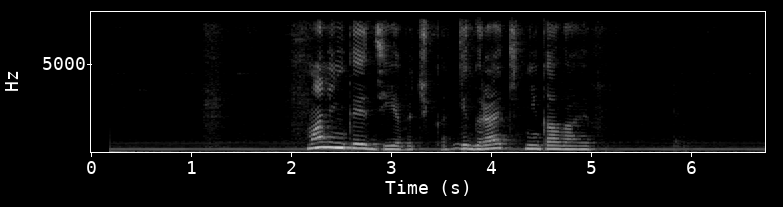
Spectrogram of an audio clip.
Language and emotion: Russian, neutral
